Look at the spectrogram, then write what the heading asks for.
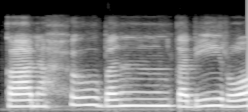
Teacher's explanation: کرنے ہیں، مد صلہ صغرا ہے، کان حوبا کبیرا میں بھی حو میں ہا وسط حلق سے ادا کرتے ہوئے واو مدہ ہے، دونوں ہونٹوں کو گول کر کے 2 کاؤنٹ کرنا ہے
